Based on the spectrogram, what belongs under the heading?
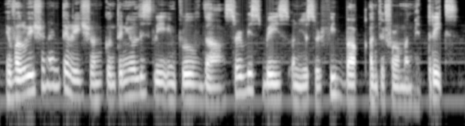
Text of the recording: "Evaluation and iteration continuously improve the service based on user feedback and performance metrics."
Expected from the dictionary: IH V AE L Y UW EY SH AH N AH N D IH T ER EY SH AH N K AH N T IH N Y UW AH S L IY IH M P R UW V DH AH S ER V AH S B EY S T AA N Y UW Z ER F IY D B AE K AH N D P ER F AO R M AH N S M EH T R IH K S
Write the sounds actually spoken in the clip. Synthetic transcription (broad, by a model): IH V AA L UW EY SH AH N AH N T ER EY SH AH N K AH N T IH N Y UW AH S L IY IH M P R UW V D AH S ER V AH S B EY S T AA N Y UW S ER F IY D B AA K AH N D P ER F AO R M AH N M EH T R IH K S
